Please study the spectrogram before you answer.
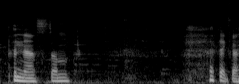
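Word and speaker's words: Penstemon: Penestum. Not penestium, penestum.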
